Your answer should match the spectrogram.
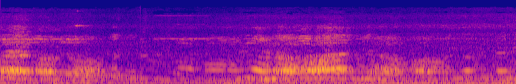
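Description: Protesters from the Adivasi Disom Party shout together while surrounding Malda police station, a loud, dense crowd roar of overlapping voices rising and falling throughout, with traffic noise in the background.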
